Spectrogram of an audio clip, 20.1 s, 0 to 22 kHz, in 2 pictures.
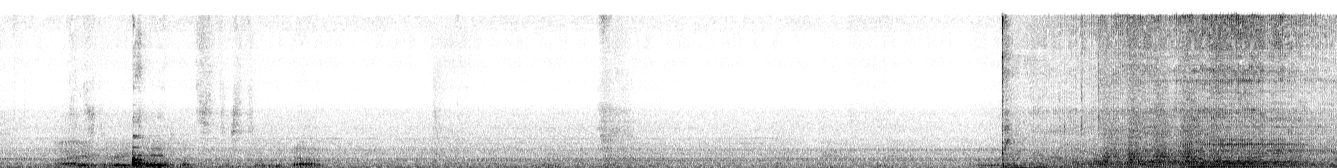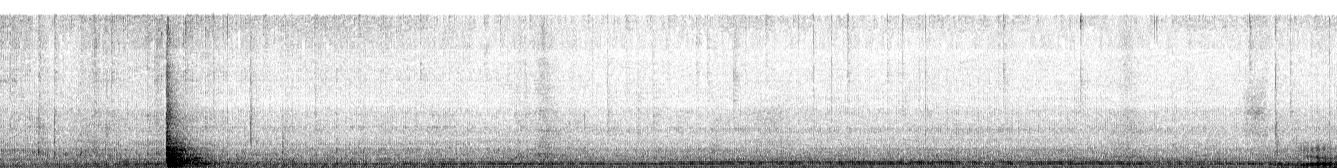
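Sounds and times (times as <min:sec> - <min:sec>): espresso machine pump humming: 0:07.3 - 0:20.0.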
